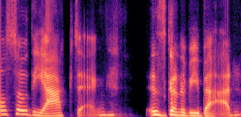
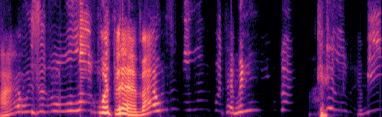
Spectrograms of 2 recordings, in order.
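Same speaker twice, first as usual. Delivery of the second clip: unhinged, crazed, very high-pitched and hushed; 7 dB quieter than usual. Describing a movie killer's reveal scene, mock-crazy killer confession. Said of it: "she does the whole like crazy".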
